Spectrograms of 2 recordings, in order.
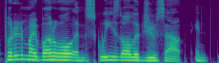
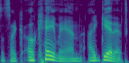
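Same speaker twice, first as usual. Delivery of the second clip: ordinary delivery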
